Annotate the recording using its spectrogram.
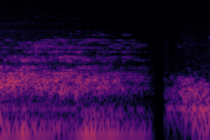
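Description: Faint, steady cooking noise from a pan of gravy on a stove burner. It fades and then cuts off to silence about one and a half seconds in.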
